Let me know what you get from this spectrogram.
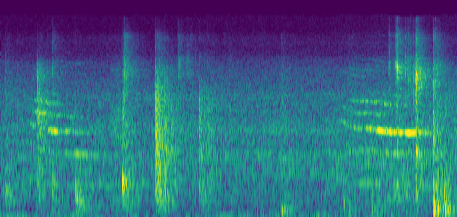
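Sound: cat meowing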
